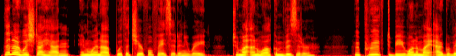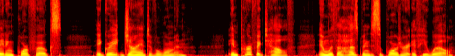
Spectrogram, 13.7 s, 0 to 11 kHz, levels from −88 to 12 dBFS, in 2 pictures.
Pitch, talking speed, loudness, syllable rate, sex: 235 Hz, 210 wpm, -17 LUFS, 5.7 syllables/s, female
